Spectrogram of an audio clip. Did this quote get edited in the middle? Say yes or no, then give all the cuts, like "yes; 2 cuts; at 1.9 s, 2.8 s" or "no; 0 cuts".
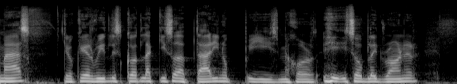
no; 0 cuts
